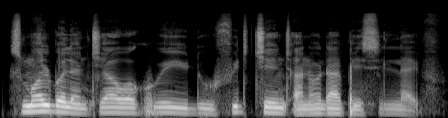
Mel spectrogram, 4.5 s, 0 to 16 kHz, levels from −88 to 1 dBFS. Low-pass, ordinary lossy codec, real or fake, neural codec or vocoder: 10.8 kHz; none; real; none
